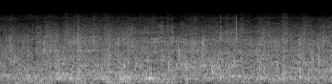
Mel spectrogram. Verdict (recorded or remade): remade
